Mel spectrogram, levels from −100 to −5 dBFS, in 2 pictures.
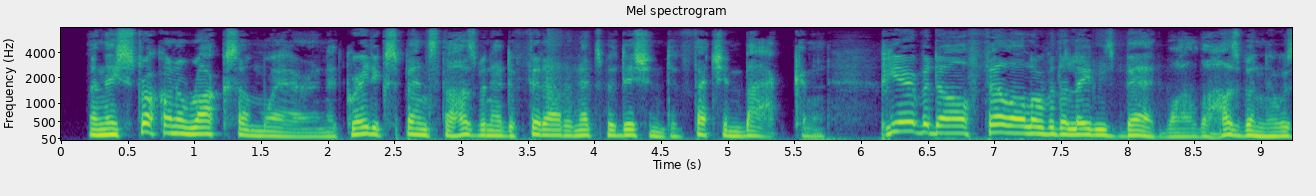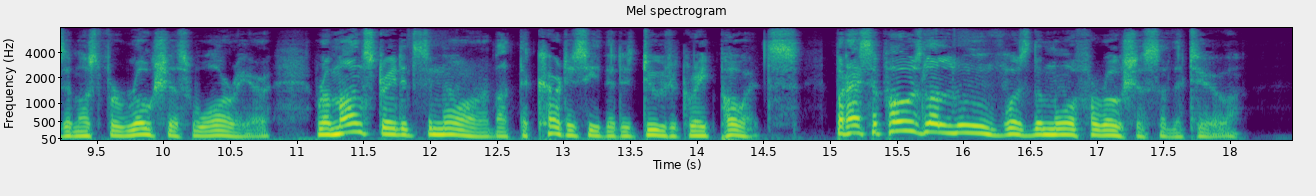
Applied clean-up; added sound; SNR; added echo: neural mask model DeepFilterNet 3.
